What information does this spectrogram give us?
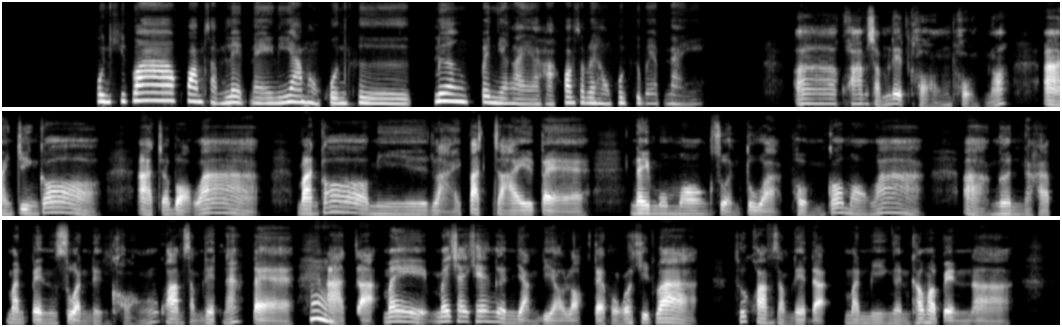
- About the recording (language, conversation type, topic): Thai, podcast, คุณวัดความสำเร็จด้วยเงินเพียงอย่างเดียวหรือเปล่า?
- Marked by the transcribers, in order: other background noise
